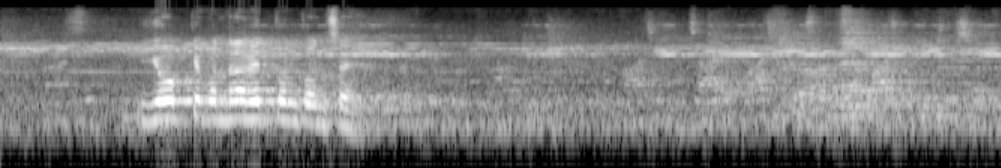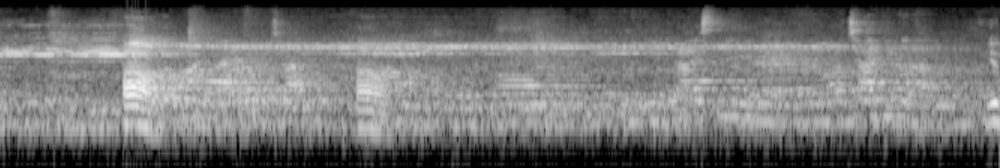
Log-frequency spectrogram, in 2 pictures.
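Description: A man sings close to a microphone.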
